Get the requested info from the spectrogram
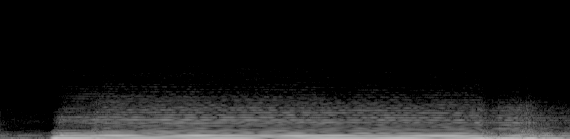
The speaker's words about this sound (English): Would you foghorn that, please? Oh, that certainly, that might even get the big horn here.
